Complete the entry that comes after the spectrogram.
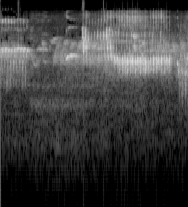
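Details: Canary song played to stimulate females for mating: a quieter opening of rapid high buzzy rolls, a short lull, then a loud sustained rattling trill with a brief lower ending.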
